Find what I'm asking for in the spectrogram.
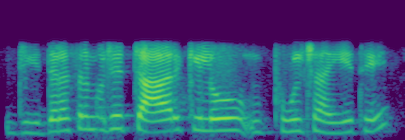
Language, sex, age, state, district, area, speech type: Urdu, female, 30-45, Delhi, South Delhi, urban, conversation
